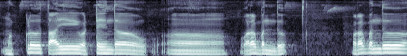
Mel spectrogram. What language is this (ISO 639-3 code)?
kan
